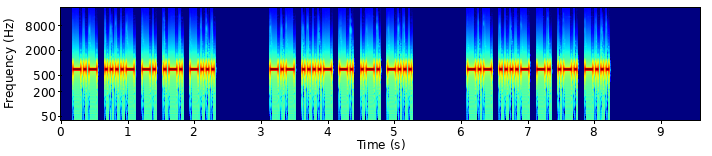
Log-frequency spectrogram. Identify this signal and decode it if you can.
Morse code, heard as a keyed tone, about 30 wpm, 700 Hz. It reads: K4NRB K4NRB K4NRB
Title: USA Call Signs - 5 Characters - Repeated 3x - 30wpm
